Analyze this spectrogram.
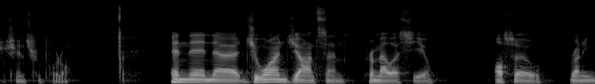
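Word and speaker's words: Ju'Juan: It's ju apostrophe Juan N. Okay. Jawan. Yeah. Jawan. Jujuan. Not Jujuan. How do you say it? Jawan. That's how you say Jawan.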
